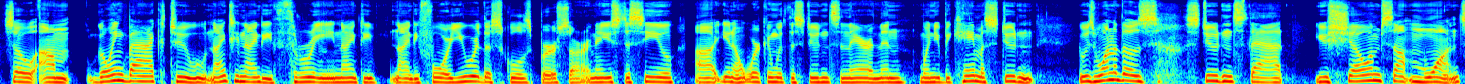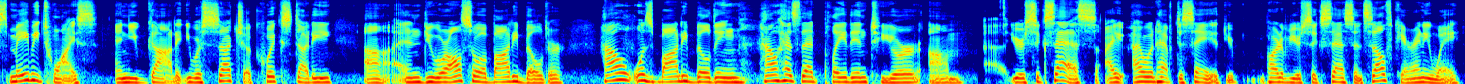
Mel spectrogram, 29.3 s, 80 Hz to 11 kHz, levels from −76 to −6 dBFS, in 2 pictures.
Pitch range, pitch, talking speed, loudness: 160-190 Hz, 170 Hz, 185 wpm, -18 LUFS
